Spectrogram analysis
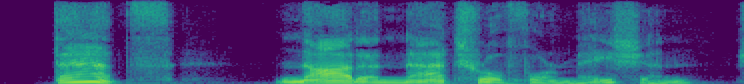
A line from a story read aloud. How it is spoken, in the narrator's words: she muttered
